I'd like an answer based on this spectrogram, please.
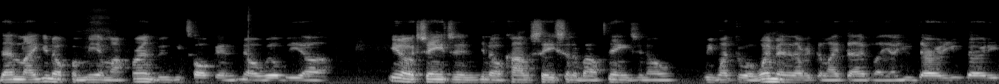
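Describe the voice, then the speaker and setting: At a very fast pace, the speaker has a New York accent and monotone, flat intonation. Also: man, fairly low pitch for a man. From New York, the Bronx. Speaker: hip hop artist. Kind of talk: interview. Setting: live stream call.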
